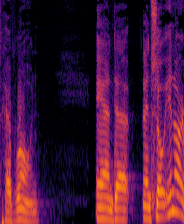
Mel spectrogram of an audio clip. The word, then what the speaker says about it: Hebron: this heifer own region many of us in our English tradition call it Hebron Hebron is actually pronounced have roan and and so in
